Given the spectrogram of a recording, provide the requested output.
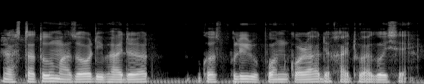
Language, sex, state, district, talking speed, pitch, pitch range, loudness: Assamese, male, Assam, Sonitpur, 125 wpm, 120 Hz, 115-125 Hz, -16 LUFS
